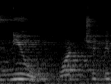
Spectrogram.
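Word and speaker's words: ν: It is indicated by this term like a V, but it should be pronounced as nu. What should be pronounced? It should be pronounced as nu.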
